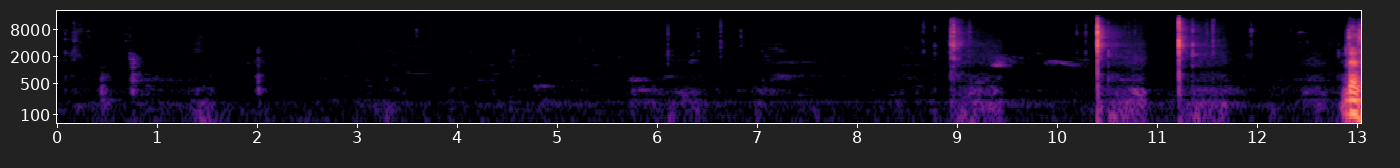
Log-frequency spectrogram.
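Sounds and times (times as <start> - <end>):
sharp metal clicks: 10.2 - 11.7.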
